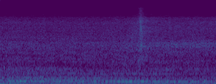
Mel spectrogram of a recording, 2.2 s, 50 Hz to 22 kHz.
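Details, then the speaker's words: 2010 Ford Explorer after repairing electronic throttle body motor wiring (codes P2100/P2104/P2107/P2110; earlier misfiring, hunting rpm, no acceleration): low, even hum at about 700–800 rpm with no stumbles or misfire; normal stable idle. "कि आपके सामने है गाड़ी stable जरा भी meeting नहीं है"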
